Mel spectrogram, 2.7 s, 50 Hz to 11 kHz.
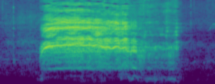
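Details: Cachemire, a pony competing in a pony 2 grand prix on 18 November 2018, lets out one loud, strained whinny lasting under two seconds. It holds a high, steady pitch, then drops off, with quiet background before and after.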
